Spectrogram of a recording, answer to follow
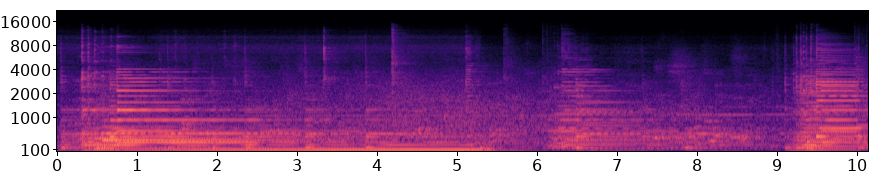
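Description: Acoustic guitar being tuned by ear: a chord strummed and left to ring for about five seconds, then strummed twice more.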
